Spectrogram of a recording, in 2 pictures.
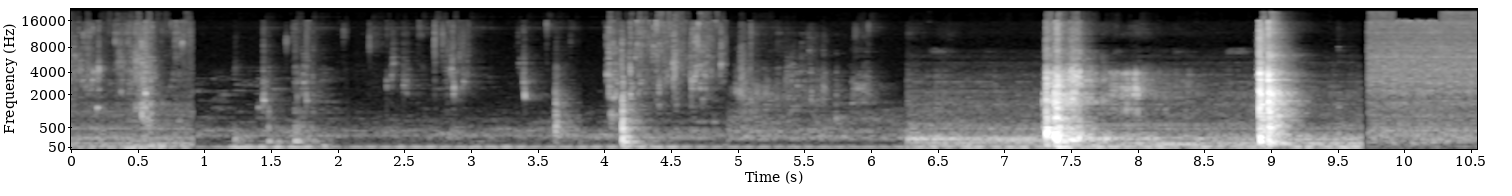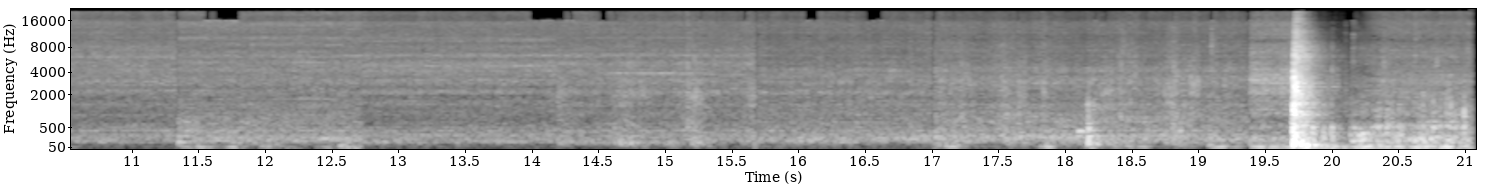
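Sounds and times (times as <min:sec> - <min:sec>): pot boiling hiss: 0:09.8 - 0:21.0.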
